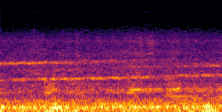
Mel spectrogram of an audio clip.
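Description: Low steady rumble with a faint steady high-pitched whine over it, typical of an electric metro train running on the elevated line near the platform.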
